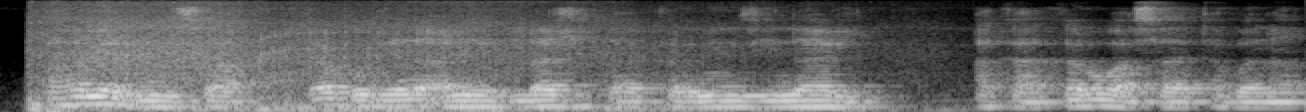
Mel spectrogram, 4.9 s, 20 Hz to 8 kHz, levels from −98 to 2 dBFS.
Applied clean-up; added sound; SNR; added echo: none; Boom; 13 dB; reverberation time 0.5 s.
